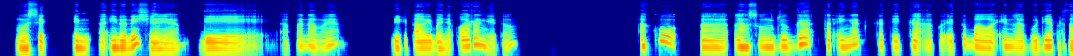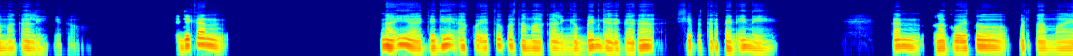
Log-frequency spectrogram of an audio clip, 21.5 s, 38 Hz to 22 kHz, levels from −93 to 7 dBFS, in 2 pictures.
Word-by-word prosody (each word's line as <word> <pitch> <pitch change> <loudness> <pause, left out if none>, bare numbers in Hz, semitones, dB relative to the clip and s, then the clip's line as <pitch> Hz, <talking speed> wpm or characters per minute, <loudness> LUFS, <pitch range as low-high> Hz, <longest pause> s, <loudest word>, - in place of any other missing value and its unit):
musik 100 -2 0 0.2
in 105 -2 +1 0.2
eh, - - -5
Indonesia 105 - +2
ya, 90 0 -2 0.2
di, 95 -3 +1 0.3
apa 120 - -9
namanya, 120 +6 -4 0.5
diketahui 100 -1 +1
banyak 95 0 -2
orang 125 +3 +2
gitu. 155 +7 -8 1.2
Aku, 180 - +2 0.2
eee, 110 -1 +1
langsung 115 0 0
juga 130 +6 +2
teringat 120 +6 -2
ketika, 105 -4 -3
aku 100 -2 -7
itu 100 - -6
bawain 115 -2 +1
lagu 105 0 -3
dia 120 +4 +2
pertama 100 -7 -4
kali, 95 -6 -2
gitu. - - -18 1.0
Jadi 125 +5 +6
kan 145 -2 +8 1.7
nah 125 -2 +7
iya, 140 -4 +7 0.2
jadi 105 +4 +3 0.2
aku 115 - -3
itu 105 - -2
pertama 105 -4 +1
kali 100 -2 0
nge-band 95 +6 +1
gara-gara 90 +2 +2 0.4
si - - -5
Peterpan 100 -3 -1
ini. 100 -2 -2 1.1
Kan 125 +1 +4 0.3
lagu 105 0 +3
itu 100 - +1 0.4
pertama 100 -2 -2
105 Hz, 125 wpm, -25 LUFS, 100-120 Hz, 1.7 s, kan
